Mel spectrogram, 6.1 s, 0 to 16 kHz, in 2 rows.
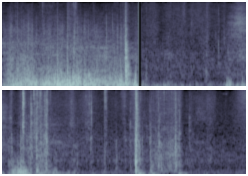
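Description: Loud low rumble of wind on the microphone for the first second and a half, then a few soft knocks and clicks as the Citroën Grand C4 Picasso's rear passenger door is opened, with one sharp latch click near the end.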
